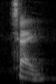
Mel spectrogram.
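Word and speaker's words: chi: चाई। ओके, चाई।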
